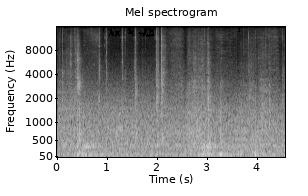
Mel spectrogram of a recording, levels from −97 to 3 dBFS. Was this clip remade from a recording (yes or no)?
no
